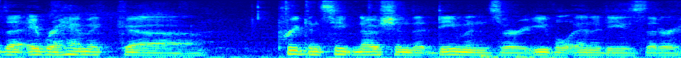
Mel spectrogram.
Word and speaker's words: daemon: But yeah, so I see it and I say Daemon, but it's still pronounced demon, right? And largely speaking, yeah, I'm not actually an expert on ancient Greek or Latin pronunciation. Well, God damn it, Beach, you could have told me this. Demon is how it rolls off the tongue, and I don't think the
